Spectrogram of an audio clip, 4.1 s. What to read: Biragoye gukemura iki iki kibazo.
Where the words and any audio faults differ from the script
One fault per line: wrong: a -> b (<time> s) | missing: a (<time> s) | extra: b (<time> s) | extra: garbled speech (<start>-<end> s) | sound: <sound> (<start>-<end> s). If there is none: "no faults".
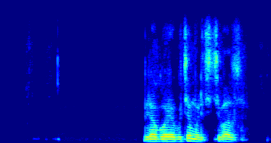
missing: iki (3.2 s)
